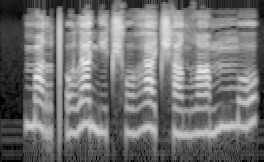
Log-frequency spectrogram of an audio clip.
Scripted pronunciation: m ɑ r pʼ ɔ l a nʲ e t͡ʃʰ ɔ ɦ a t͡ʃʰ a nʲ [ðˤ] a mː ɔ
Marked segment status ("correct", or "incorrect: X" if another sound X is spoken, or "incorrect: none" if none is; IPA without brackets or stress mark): correct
